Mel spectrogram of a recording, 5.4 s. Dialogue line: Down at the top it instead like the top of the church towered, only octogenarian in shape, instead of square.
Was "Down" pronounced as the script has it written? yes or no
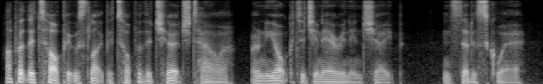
no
